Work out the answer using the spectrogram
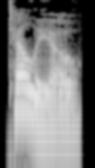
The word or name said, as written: thélio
